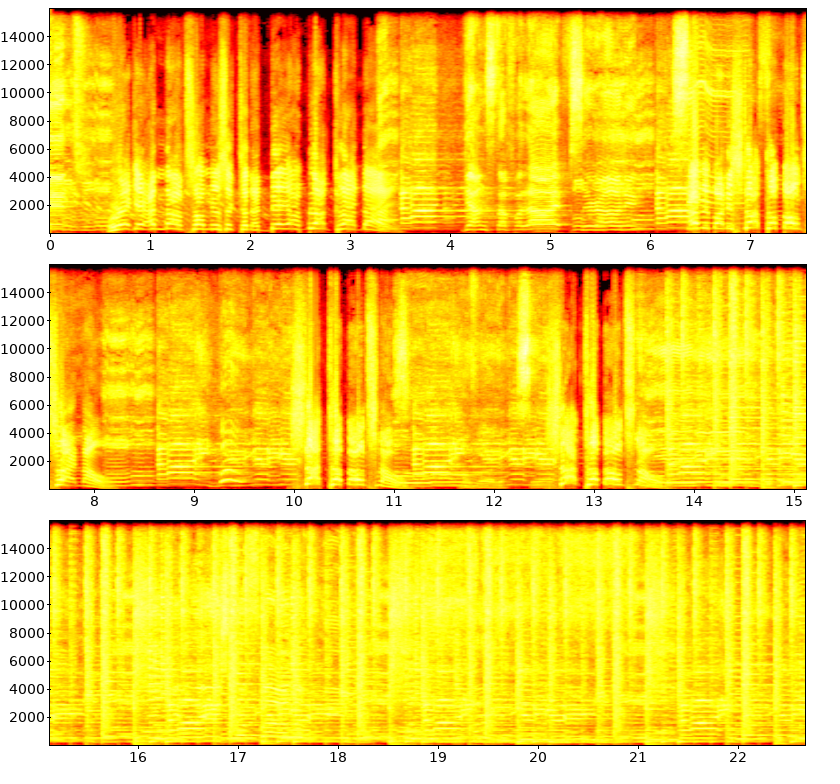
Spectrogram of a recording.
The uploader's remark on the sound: BOAT CRUISE LIVE AUDIO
